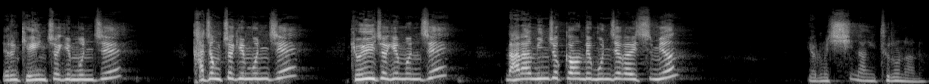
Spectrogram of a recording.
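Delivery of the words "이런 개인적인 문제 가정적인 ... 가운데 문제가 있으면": rising preacher's list, louder each time; fervent sermon delivery; preaching. Real, not acted. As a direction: build the list from the pulpit.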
